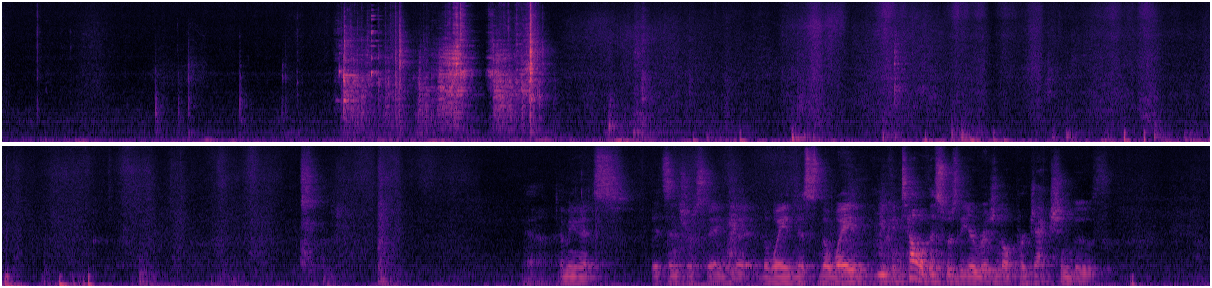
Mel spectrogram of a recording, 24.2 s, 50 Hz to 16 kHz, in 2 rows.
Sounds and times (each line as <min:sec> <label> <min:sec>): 0:02.8 metal cabinets for film reels 0:05.6
0:02.8 old projector parts piled on floor 0:05.6
0:17.3 Voice 0:23.2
